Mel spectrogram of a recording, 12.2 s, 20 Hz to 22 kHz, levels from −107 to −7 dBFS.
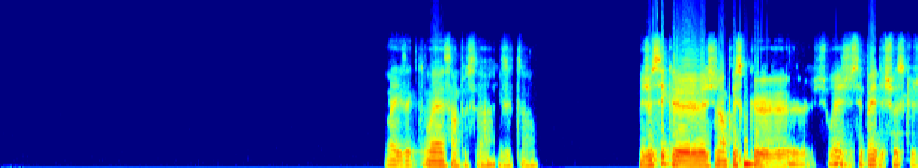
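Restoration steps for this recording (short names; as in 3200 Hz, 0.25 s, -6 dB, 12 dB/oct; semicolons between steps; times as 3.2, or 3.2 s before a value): clip repair -18 dBFS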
